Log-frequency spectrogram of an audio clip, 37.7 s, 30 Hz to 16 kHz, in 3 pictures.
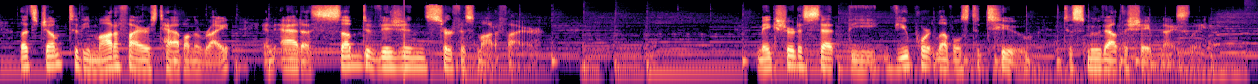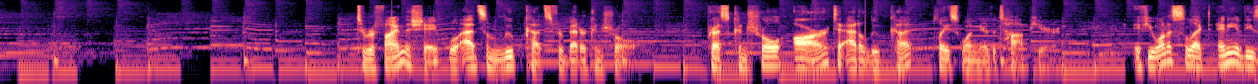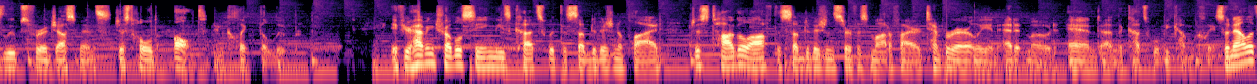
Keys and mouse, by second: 3.0-6.7 drag, 10.9 click, 14.6 Tab, 17.6-19.8 middle drag, 20.2 ctrl+r, 20.9 click, 24.4 click, 27.5 alt+click, 32.9 click.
